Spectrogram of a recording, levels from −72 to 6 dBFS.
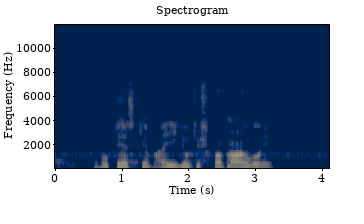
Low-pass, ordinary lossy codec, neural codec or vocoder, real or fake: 7.2 kHz; MP3, 32 kbps; none; real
